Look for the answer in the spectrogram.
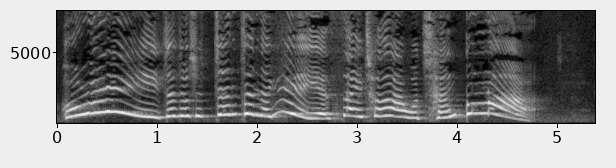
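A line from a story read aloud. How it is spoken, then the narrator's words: Excited shout. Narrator (Chinese): 他兴奋地大喊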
